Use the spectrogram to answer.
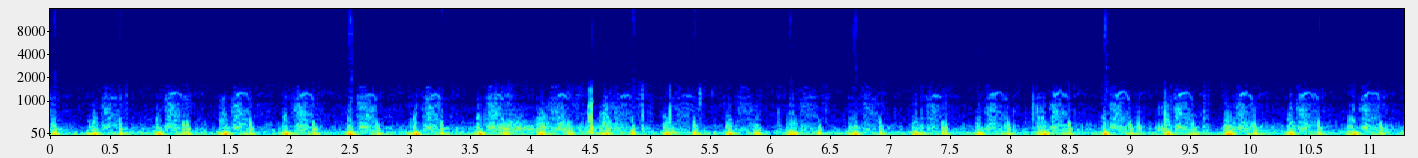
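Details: Own damaged heart recorded on a phone, noted as not pumping effectively that day: regular heartbeat about 113 a minute, each beat followed by a loud blowing whoosh; loud blowing heart murmur.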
